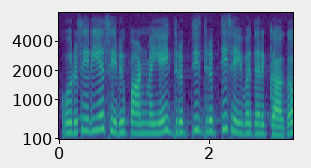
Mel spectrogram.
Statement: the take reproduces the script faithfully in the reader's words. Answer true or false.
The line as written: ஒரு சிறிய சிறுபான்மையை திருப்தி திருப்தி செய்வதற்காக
true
